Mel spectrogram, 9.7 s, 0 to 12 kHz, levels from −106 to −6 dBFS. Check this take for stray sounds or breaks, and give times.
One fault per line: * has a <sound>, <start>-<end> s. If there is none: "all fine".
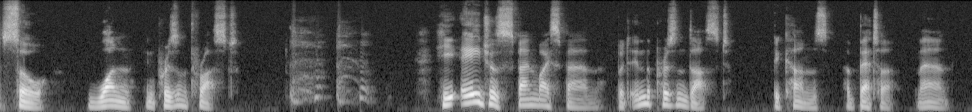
* has a cough, 2.8-3.9 s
